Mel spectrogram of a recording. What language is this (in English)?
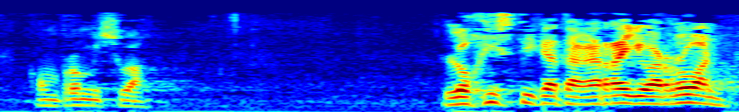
Basque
